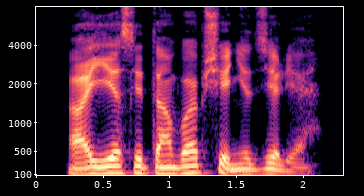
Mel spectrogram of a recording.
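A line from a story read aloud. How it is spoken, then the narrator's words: Sighing. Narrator (Russian): вздохнул клирик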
